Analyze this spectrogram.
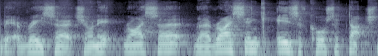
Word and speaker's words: Ruysink: The I is a very specific sound. Our language is never. So all the Americans say me Ruysink, an ow or an oi, but it's Ruysink.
